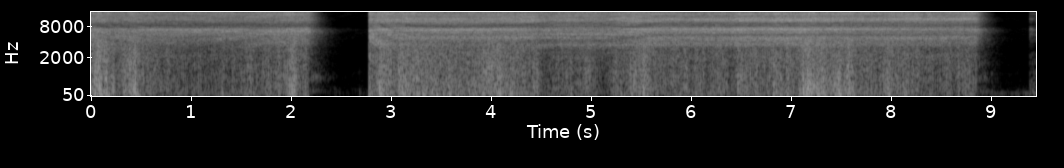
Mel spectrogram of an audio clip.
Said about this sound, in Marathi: आता आपण कुकरचं झाकण लावून घेऊया आणि याला 2 शिट्ट्या होऊ देऊ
